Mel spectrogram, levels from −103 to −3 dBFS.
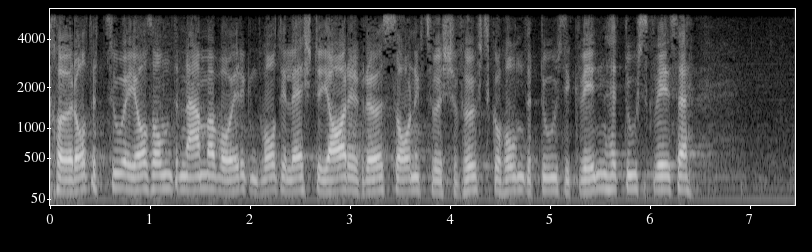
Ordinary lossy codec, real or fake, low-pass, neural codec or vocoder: none; real; 5.4 kHz; none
